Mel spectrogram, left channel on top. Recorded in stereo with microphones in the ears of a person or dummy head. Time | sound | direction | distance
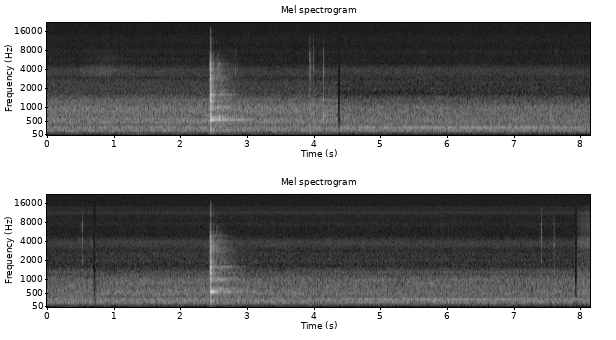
2.5 | tapping | 10° left (ahead or behind) | 1.1 m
